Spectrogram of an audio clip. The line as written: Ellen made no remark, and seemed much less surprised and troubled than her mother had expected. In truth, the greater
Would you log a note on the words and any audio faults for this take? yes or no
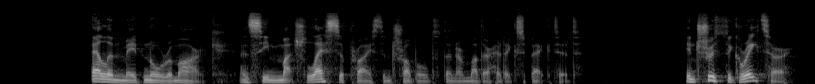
no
